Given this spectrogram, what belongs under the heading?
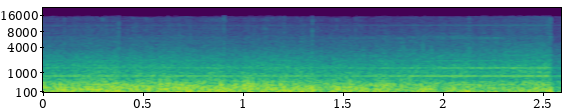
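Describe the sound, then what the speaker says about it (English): Heavy wind buffeting a motorcycle rider who leans out from behind a Givi Airflow screen, a loud continuous low roar and rumble with no pauses. "I'll just lean over so you can get what the wind would normally be doing"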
